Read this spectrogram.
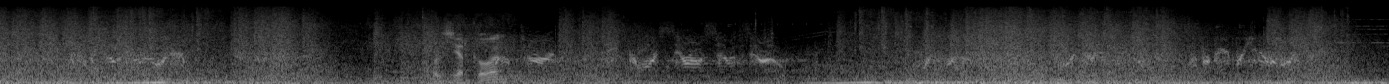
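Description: Naval guns fire in rapid bursts.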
